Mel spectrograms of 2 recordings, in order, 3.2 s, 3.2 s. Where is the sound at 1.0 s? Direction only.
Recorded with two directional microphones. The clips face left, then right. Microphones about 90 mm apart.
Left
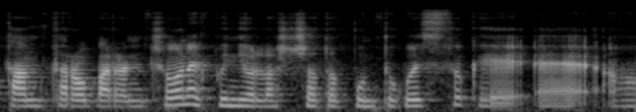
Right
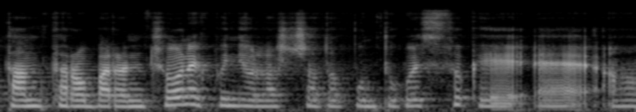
40° left (ahead or behind).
